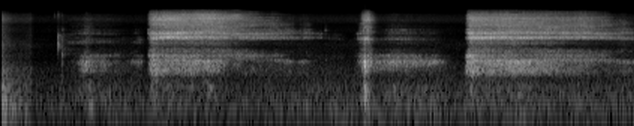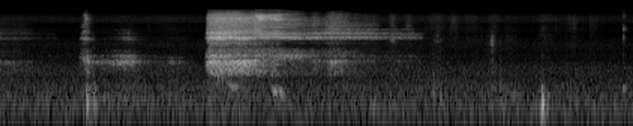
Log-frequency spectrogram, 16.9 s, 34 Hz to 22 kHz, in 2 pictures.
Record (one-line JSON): {"exhalation_length": "16.9 s", "exhalation_amplitude": 24006, "exhalation_signal_mean_std_ratio": 0.51, "survey_phase": "beta (2021-08-13 to 2022-03-07)", "age": "65+", "gender": "Male", "wearing_mask": "No", "symptom_cough_any": true, "symptom_runny_or_blocked_nose": true, "symptom_fatigue": true, "symptom_change_to_sense_of_smell_or_taste": true, "smoker_status": "Never smoked", "respiratory_condition_asthma": true, "respiratory_condition_other": false, "recruitment_source": "Test and Trace", "submission_delay": "1 day", "covid_test_result": "Positive", "covid_test_method": "LFT"}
